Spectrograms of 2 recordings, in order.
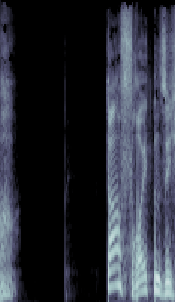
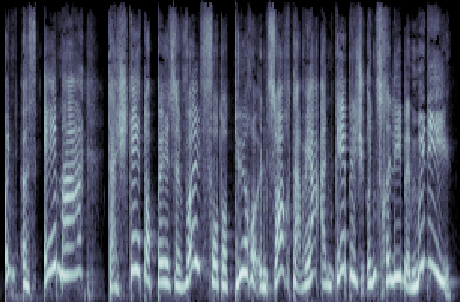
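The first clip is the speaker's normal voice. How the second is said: sehr hohe, piepsige Zicklein-Stimme, leicht japsend; hoch und quäkig wie ein junges Zicklein; kleinstes Geißlein. Acted. Geißlein erzählt weiter. (hohes Geißlein-Gepiepse nach der Drehtür)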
